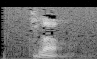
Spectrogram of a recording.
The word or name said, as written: clos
